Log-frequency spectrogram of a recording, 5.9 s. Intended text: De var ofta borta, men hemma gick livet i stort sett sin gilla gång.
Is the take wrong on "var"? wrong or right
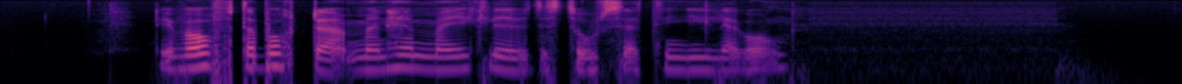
right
